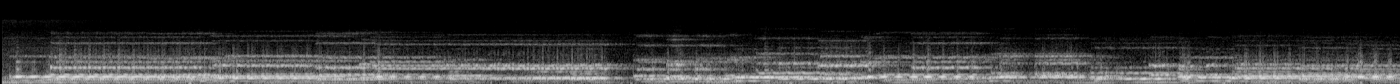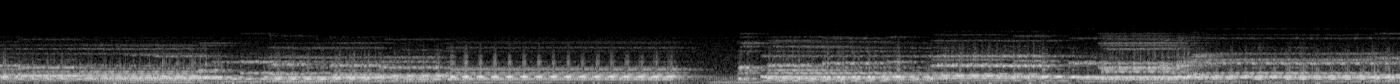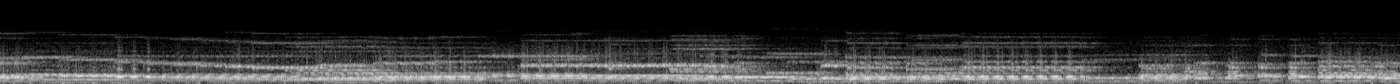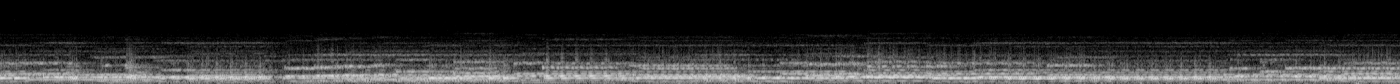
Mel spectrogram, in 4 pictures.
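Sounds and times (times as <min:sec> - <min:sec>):
organ: 0:00.0 - 0:55.9.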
